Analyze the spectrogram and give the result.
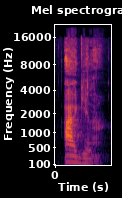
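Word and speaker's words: Águila: a feminine word and we've got the stress just on the first syllable Aguila for this reason we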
